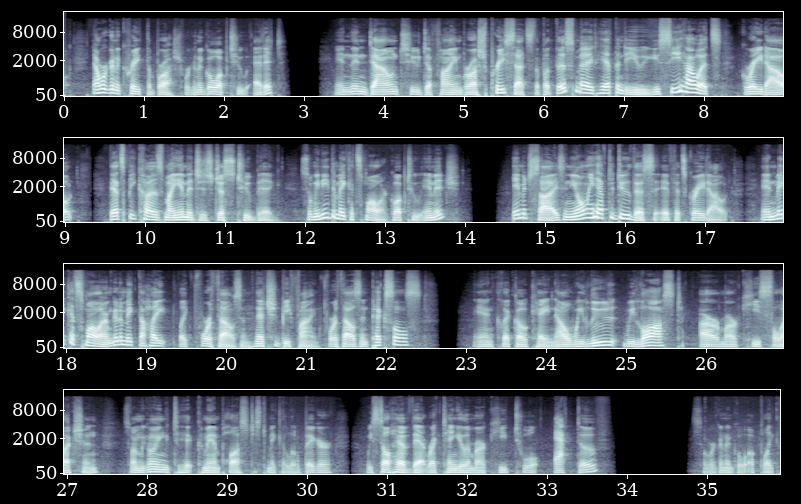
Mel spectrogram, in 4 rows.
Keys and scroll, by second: 19.8 4, 20.2 0, 28.9 super+=.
